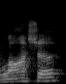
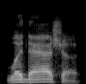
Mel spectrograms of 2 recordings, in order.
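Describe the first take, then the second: First: The name is said without a middle 'dash' syllable. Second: The name is said with a middle 'dash' syllable. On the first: It is read the way the spelling seems to suggest. The speaker calls it wrong. "as you think it is" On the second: The hyphen in the spelling is spoken aloud. The speaker calls it right. "You got to pronounce the dash"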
